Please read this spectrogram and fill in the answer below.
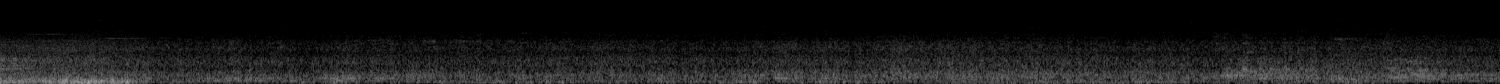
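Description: Monks' group chanting ends about a second in, then a steady rushing hall background noise with the pedestal electric fans running.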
